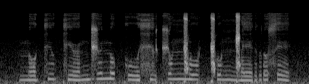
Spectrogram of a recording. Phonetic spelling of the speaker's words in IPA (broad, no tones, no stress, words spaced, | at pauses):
nokʲu kʲə˞nd͡ʒʉno ku xʲut͡ʃoŋ͡ǁuo̯ǁu ŋ͡ǁerose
